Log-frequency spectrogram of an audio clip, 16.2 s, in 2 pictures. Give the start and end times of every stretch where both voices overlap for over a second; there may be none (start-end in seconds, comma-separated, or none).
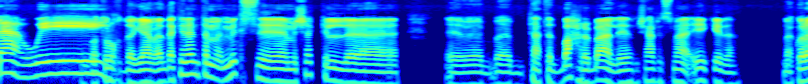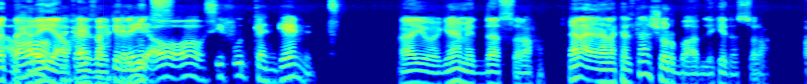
8.0-9.8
